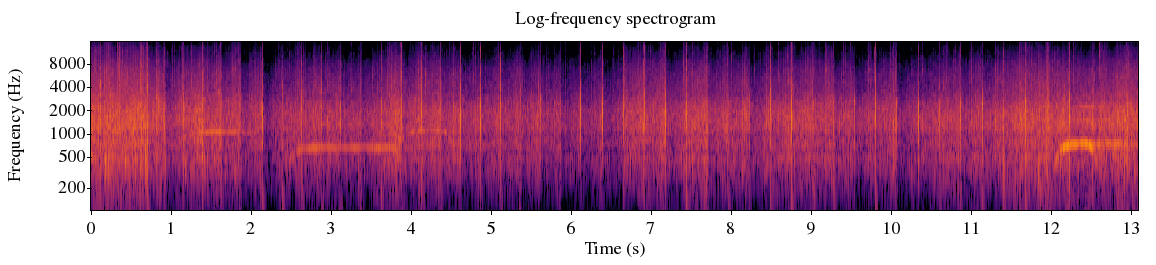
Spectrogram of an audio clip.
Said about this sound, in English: Now you applaud these people.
